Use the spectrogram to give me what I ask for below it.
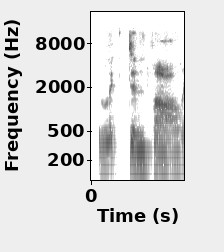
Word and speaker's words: Lichtenthal: working with wendy little and lillian paul little lichtenfall is how you say her name lichten paul and she's at sloan kettering in new york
